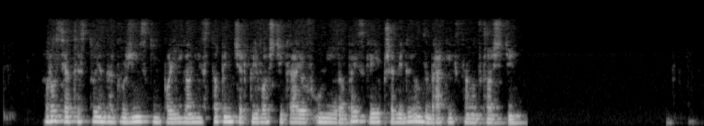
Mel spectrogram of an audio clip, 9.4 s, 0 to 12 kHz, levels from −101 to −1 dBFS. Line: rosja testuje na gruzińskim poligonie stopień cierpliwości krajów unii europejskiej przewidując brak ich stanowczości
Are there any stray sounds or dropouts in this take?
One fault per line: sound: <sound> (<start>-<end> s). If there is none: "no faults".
no faults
